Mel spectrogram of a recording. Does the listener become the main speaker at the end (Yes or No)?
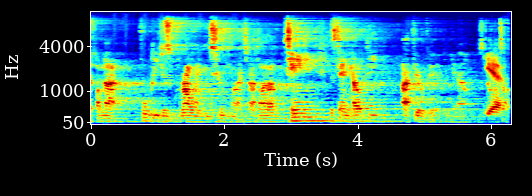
Yes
